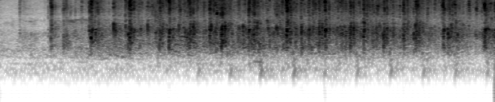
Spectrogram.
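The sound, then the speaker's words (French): An audience applauding steadily, a dense patter of many hands clapping that rises quickly after a brief quiet start and holds at a fairly even level throughout. “Donc, je prends pour acquis que tous ceux qui applaudissent vont le faire.”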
